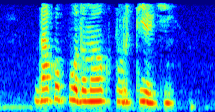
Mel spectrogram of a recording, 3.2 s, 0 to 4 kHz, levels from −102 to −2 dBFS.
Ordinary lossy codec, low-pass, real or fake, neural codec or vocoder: MP3, 24 kbps; 3.6 kHz; real; none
